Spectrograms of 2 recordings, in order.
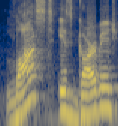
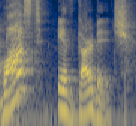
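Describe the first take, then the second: First: It is read out plainly, without extra force. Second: It is said with extra force and gusto. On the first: "and I quote" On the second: "you want it with more gusto?"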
